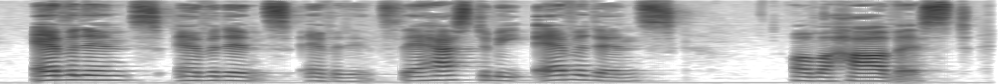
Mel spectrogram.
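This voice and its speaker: With a passionate, animated tone, a woman speaks at medium pitch and a moderate pace, using ordinary pitch variation. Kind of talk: sermon-style devotional talk. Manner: energetic, preacher-like.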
